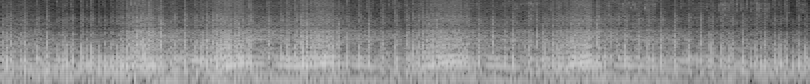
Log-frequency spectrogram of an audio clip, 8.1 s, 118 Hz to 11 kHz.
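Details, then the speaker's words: 1996 Arctic Cat ZRT 600 two-stroke snowmobile after fuel pump rebuild, cold start on tripod: picks up cleanly on each throttle blip and drops back steadily without stumbling; normal running and revving. "But let's give her a few rips and see how she does with a new fuel pump."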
